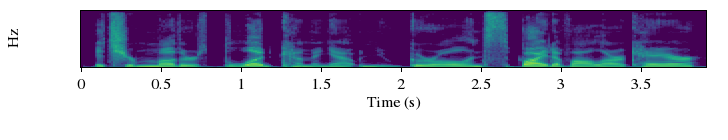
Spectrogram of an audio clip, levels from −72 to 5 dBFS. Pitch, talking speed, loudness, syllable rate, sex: 200 Hz, 230 wpm, -18 LUFS, 4.9 syllables/s, female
